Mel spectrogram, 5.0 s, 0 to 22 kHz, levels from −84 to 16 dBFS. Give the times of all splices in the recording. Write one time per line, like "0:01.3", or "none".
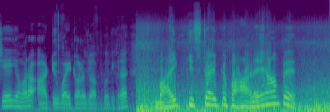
0:02.0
